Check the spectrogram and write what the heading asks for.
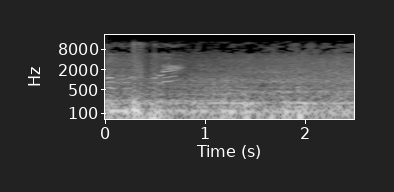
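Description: Steady low road and engine rumble inside the cabin of a car driving in traffic.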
